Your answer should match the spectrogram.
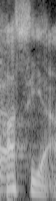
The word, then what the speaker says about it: Abjasia: Oxetia y Abajia, no sé cómo se, ni siquiera se pronuncia. – Abjasia, Abjasia.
